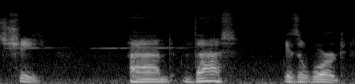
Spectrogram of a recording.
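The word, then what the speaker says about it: sídhe: Now, if you go back to the literature and the mythology refers to those sites as she, which is an old Irish word, S-I-D fada, H-E, pronounced she, and that is a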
